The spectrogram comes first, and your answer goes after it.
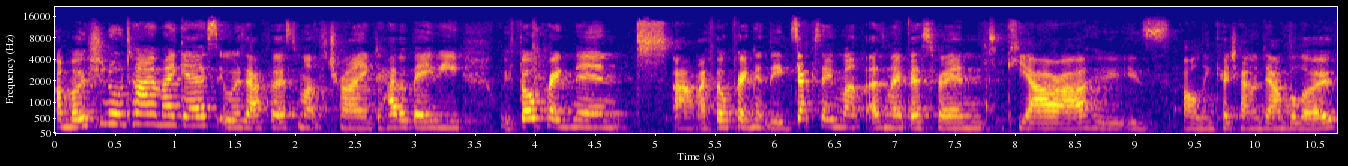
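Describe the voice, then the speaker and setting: Over audible room echo, a woman speaks at a moderate pace and a medium pitch, with ordinary pitch variation. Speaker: vlogger. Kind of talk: casual vlog monologue. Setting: home living room. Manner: loud; animated.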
